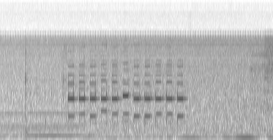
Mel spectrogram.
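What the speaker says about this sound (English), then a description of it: "We're going to go ahead and use a tone dialer" A handheld tone dialer beeps out a quick run of about ten evenly spaced DTMF tones beside a Stromberg Carlson candlestick telephone, clear over a low background hum.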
